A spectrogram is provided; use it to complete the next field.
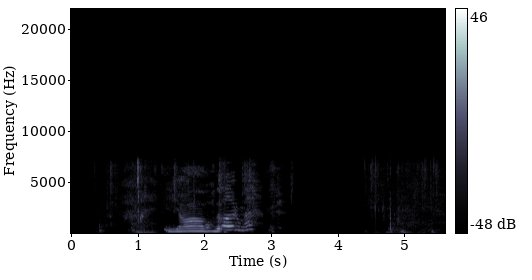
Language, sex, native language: Icelandic, male, Icelandic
